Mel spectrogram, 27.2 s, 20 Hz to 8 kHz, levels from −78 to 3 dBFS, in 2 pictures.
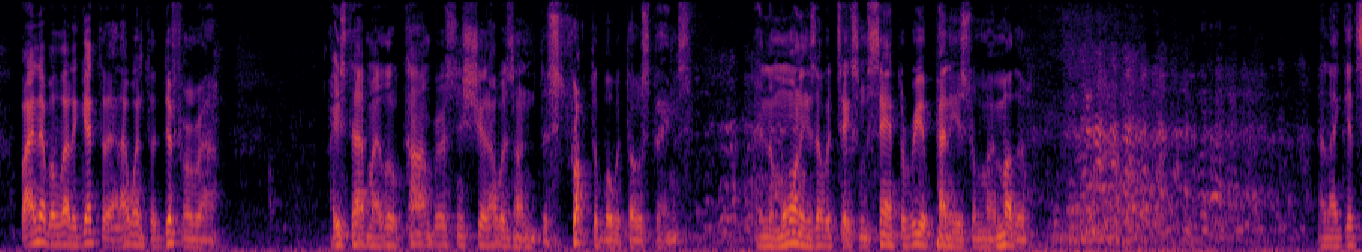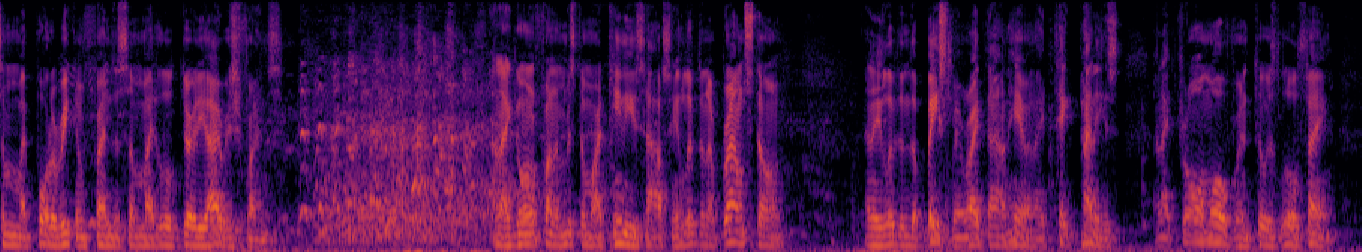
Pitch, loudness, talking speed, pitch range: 105 Hz, -31 LUFS, 210 wpm, 95-115 Hz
